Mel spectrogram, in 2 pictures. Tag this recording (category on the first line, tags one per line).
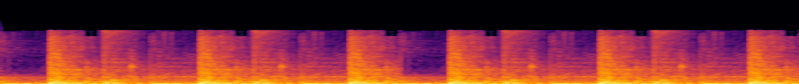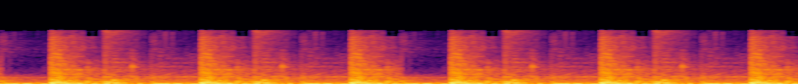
Instrument samples > Percussion
Loop
Samples
Dark
Industrial
Ambient
Loopable
Underground
Drum
Soundtrack
Packs
Alien
Weird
